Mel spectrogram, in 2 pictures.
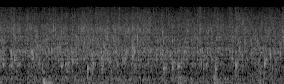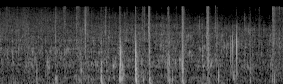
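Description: Grey water from a travel trailer's grey tank draining through a corrugated sewer hose into a dump-station inlet: a steady trickling rush, with scattered sharp ticks from about five seconds in.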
